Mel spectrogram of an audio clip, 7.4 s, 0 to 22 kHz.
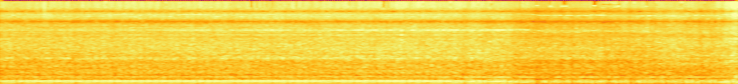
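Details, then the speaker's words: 2003 Kawasaki Z1000, fuel-injected, 3,000 km, cold start at 25-30°C ambient, starting to warm: uneven, lumpy loping idle steadying slightly with revs; cylinder #3 misfiring/dead for the first minute, cause not yet diagnosed. "you can tell this is not that exhaust tone is not right there's definitely something missing here"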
